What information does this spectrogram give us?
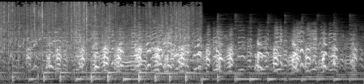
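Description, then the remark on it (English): A flock of wild geese honk continuously in a very tall tree deep in a forest, many overlapping nasal calls forming a busy, loud chorus, with no voices present. “This tree was the home of a flock of wild geese.”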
